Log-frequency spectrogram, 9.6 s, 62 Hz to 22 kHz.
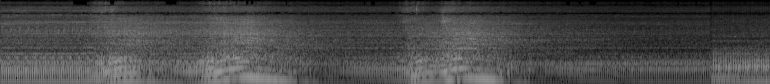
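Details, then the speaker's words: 1995 Toyota Celica, engine revved twice then idling, raspy puffing exhaust note; OEM flex pipe between header and cat leaking at the two-bolt clamp joint, to be replaced. "It seems like it's leaking from there. And it's creating this exhaust leak when you turn on the engine."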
